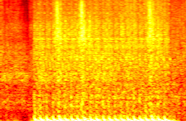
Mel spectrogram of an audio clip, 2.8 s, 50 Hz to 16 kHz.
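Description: A white-camo AK74 fitted with a suppressor in the shooter game Special Force fires in loud, continuous automatic bursts, a rapid, evenly spaced stream of shots lasting over two seconds after a brief quiet start.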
